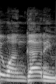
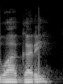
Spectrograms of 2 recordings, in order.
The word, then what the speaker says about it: Wangari: We say wangari with an n, but it's actually wagari. You see, it's a paradox of literature, which distances itself from the reality. Amen. The truth is, there's no N in pronunciation. The N is silent. Amen.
